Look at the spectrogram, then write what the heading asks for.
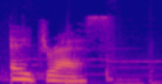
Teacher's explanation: For words like address, Americans stress the second syllable, making it sound like address, whereas other English dialects might stress the first syllable. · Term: word stress, Word stress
